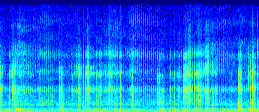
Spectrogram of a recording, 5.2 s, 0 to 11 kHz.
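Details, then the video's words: Two pet cats purring softly, a low raspy hum with intermittent brighter pulses about every half second, quieter passages between, nothing else audible. "2 Cats Purring"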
